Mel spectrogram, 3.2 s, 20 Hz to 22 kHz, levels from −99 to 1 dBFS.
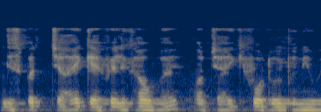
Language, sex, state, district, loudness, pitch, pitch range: Hindi, male, Bihar, East Champaran, -33 LUFS, 115 Hz, 110-120 Hz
